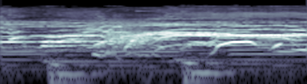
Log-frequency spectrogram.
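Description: A group of teenage girls squealing and shouting excitedly over one another, set over background music with a low beat about once a second.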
